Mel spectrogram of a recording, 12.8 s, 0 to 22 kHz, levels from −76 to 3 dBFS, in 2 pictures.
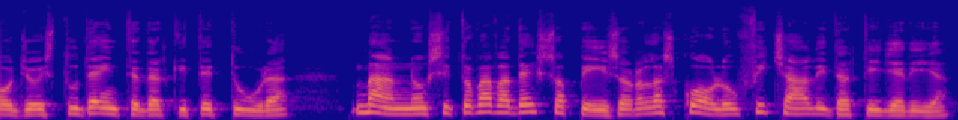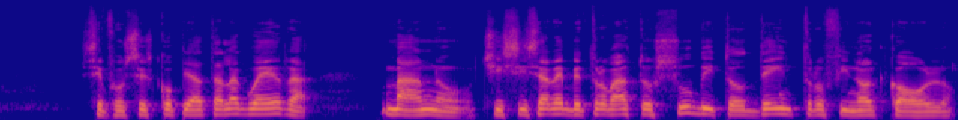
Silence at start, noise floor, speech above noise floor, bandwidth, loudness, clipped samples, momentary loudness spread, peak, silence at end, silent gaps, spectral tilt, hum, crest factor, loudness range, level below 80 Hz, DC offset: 0 s; -69 dBFS; 38 dB; 18 kHz; -31 LUFS; under 0.1%; 6 LU; -12 dBFS; 0 s; none; -5 dB/octave; none; 18 dB; 2 LU; -78 dBFS; under 0.1%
